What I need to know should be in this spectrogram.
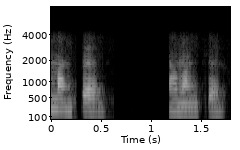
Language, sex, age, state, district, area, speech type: Tamil, male, 30-45, Tamil Nadu, Tenkasi, rural, conversation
